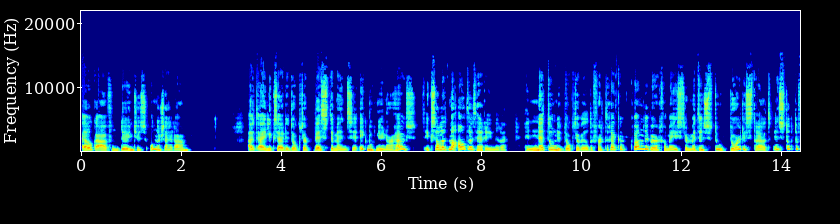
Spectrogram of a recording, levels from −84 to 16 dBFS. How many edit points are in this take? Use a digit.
2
